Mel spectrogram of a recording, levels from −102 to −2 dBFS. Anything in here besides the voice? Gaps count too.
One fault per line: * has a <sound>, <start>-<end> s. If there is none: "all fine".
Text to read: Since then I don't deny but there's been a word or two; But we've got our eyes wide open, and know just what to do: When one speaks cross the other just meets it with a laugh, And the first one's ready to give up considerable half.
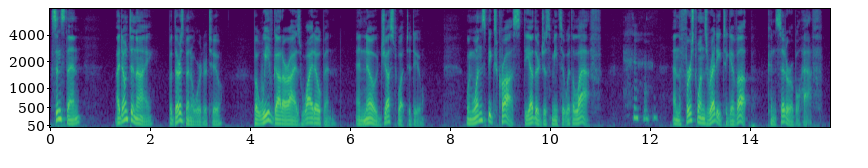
* has a laugh, 11.5-12.2 s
